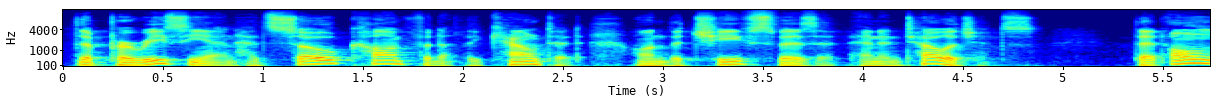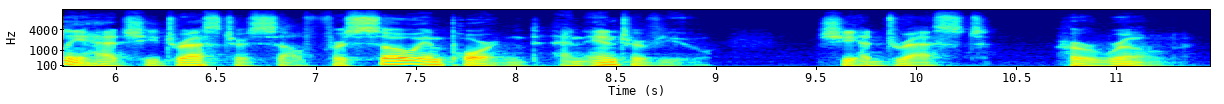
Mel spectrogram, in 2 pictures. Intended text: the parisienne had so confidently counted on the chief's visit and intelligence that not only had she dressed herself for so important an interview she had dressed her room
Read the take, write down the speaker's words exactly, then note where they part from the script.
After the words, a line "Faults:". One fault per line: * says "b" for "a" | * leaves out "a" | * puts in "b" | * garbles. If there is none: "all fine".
the parisienne had so confidently counted on the chief's visit and intelligence that only had she dressed herself for so important an interview she had dressed her room
Faults:
* leaves out "not"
